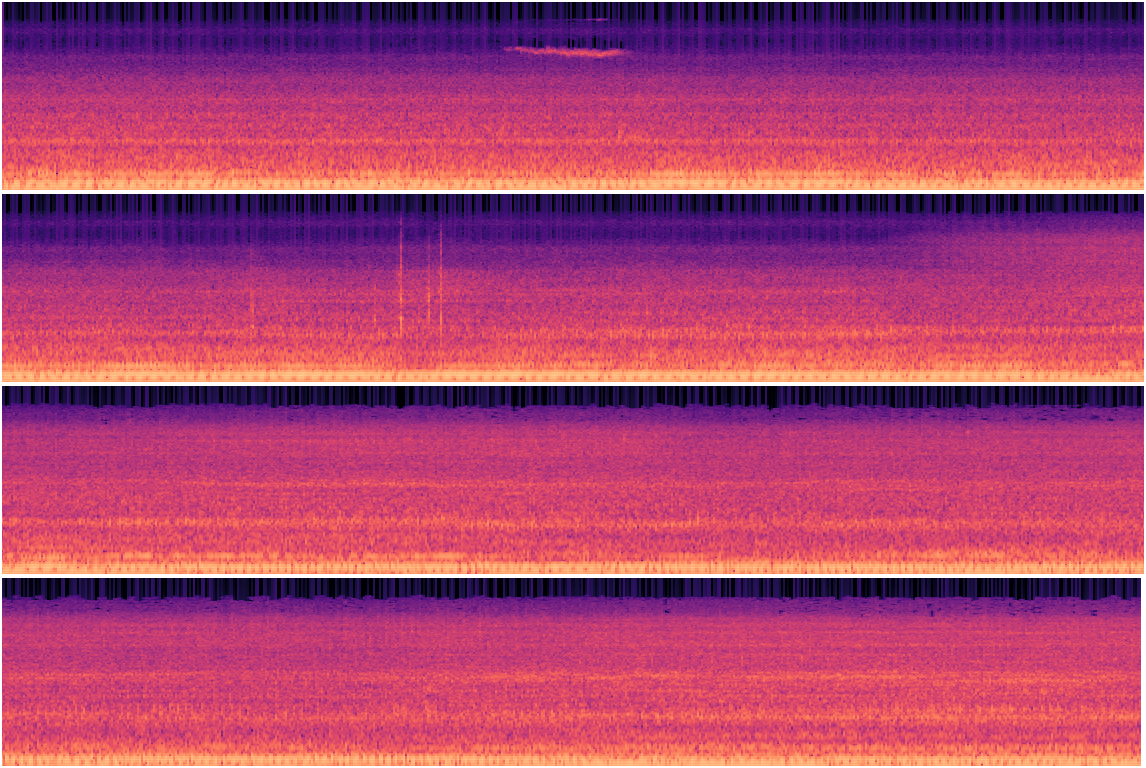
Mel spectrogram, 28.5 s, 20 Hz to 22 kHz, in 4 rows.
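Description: Toyota Supra's 2JZ-GTE straight-six idling steadily just after start-up. A brighter hiss joins about halfway through.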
